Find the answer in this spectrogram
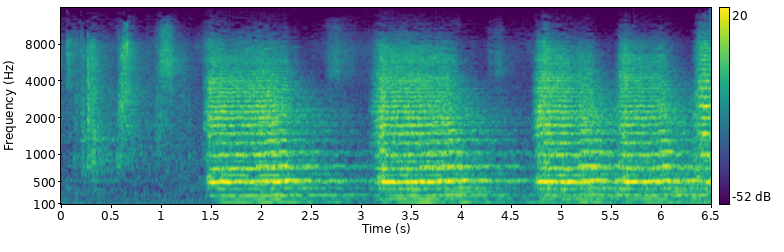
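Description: Symphony orchestra's string section comes in loudly about a second and a half in, playing sustained chords. The sound swells afresh twice, at about three and about five seconds. Before the entry there are only a few faint short sounds.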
